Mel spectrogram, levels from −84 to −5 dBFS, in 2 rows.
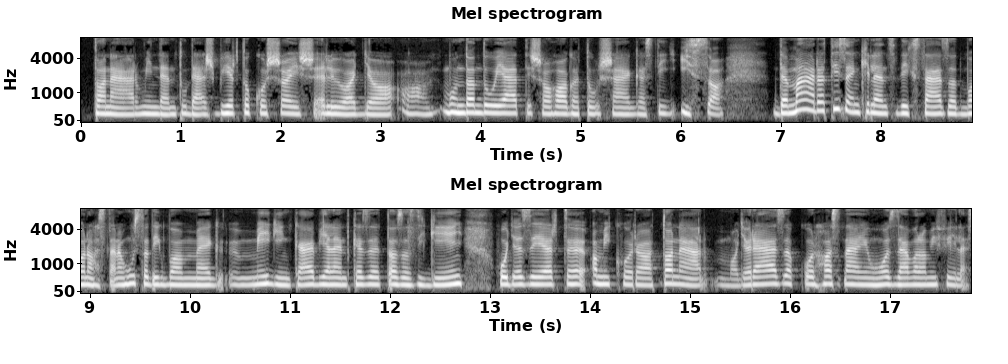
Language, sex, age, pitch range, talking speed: Hungarian, female, 30-49, 200-220 Hz, 130 wpm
